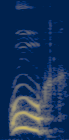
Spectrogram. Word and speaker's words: Uhr: Uhr. Uhr means clock, and the H in this case is silent.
